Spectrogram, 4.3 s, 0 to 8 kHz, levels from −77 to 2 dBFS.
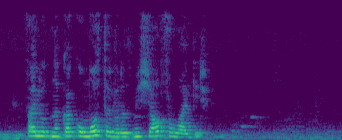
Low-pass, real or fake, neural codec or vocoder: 7.2 kHz; real; none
